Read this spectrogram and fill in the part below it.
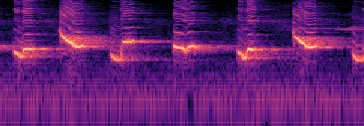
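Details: Straw-headed bulbul song used as a master recording for teaching a trucukan (yellow-vented bulbul): loud, clear whistled phrases, each a sharp rising-then-falling note settling into a held tone, repeated about twice per second in a steady loop.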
